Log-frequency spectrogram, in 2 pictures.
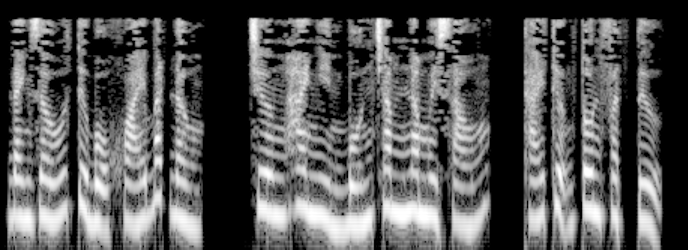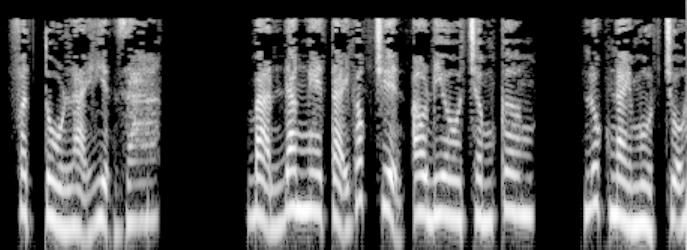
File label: vi-VN Standard; danh dau tu bo khoai bat dau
